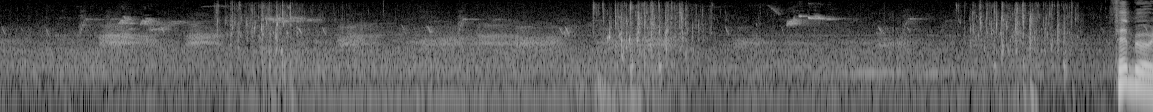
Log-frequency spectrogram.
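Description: A young jackdaw calls and begs for food.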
